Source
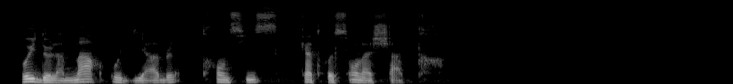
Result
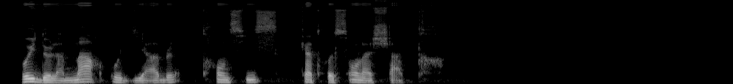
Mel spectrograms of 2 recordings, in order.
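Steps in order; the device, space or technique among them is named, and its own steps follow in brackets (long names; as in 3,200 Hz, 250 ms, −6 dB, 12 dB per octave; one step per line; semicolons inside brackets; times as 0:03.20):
crushed at another speed (tape speed factor 0.5×; decimation without filtering 5×; tape speed factor 2×)
level +2 dB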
